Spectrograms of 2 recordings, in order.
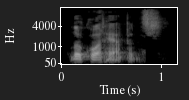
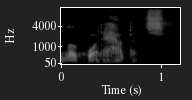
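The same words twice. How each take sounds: First: Said in the usual way. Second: Hushed whisper, almost no voice; preacher whispering to build suspense. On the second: Shown as a demonstration. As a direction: lean in and whisper it.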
